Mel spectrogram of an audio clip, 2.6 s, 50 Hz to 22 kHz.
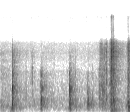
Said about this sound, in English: It's almost 11 that night when there's a rap on my door.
